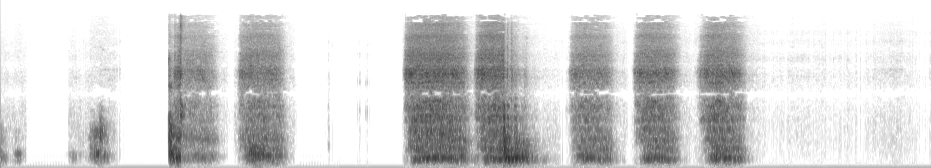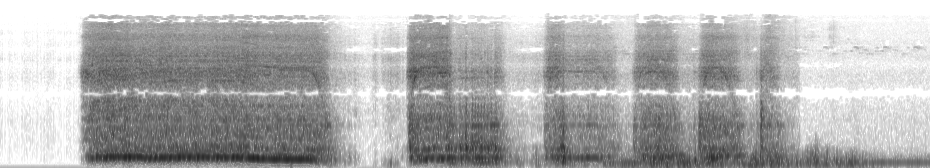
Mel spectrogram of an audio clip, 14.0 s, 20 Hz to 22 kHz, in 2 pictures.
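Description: Cordless drill driving screws up through a 2x4 into the underside of a wooden porch: a series of short trigger bursts, then a run of about two seconds with a steady motor whine, then more short bursts.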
